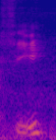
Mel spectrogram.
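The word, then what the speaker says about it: ฝี: So it's like the word fee, like a processing fee or whatever, but you say it like it's a question fee.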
